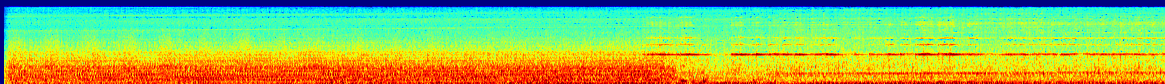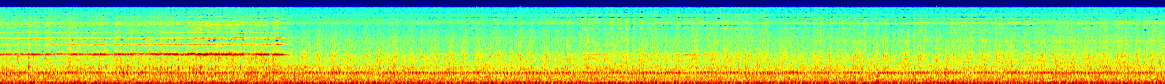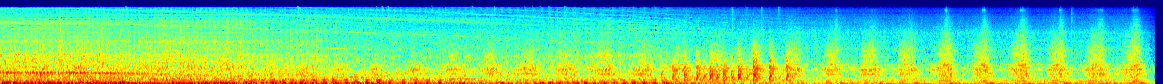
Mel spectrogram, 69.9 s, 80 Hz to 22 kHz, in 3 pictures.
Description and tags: Just another washing machine. Sounds a little demolicious because I forgot a tablet with kitchen utensils on top. Recorded with Zoom H-4 (internal mics.) Recording distance app. 1 m. Edited in WaveLab, no reverb, litte eq.
noisy, kitchen-utensils, washing-machine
